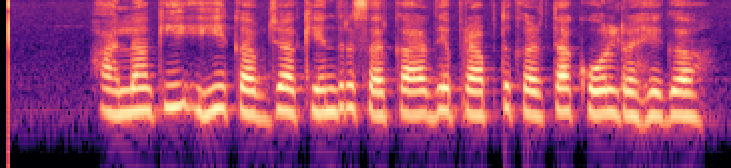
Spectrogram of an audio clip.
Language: Punjabi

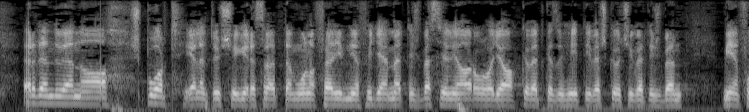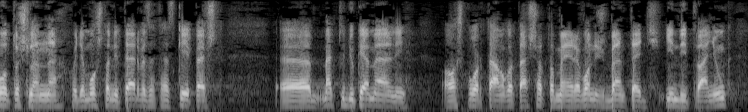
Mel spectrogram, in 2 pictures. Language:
Hungarian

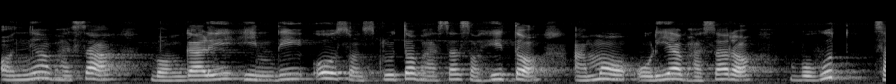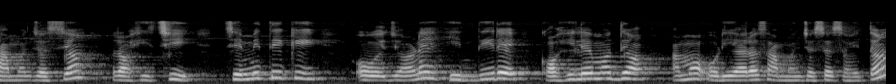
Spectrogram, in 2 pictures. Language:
Odia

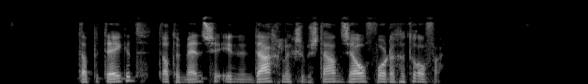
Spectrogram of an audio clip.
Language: Dutch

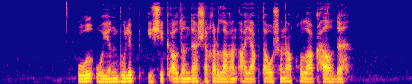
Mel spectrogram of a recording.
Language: Bashkir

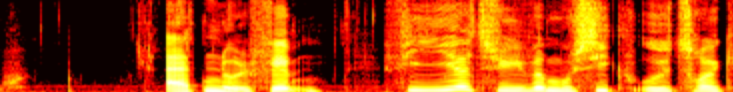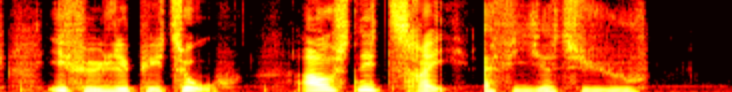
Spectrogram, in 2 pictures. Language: Danish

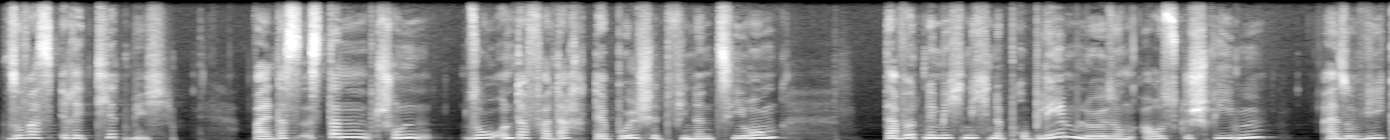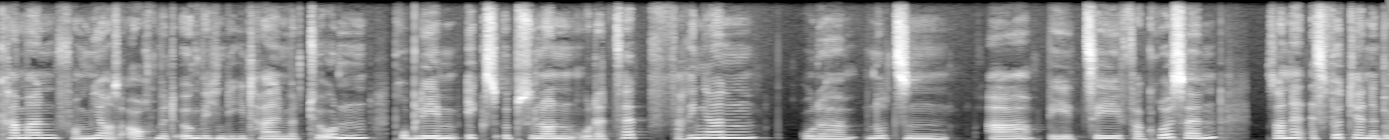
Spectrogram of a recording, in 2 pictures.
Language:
German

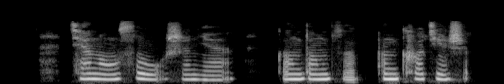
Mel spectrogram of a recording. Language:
Chinese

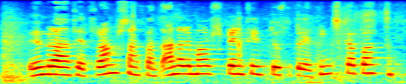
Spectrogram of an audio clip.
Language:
Icelandic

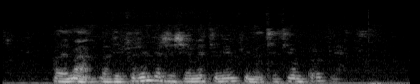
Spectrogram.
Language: Spanish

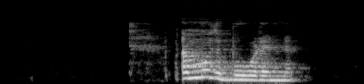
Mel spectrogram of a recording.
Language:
Kabyle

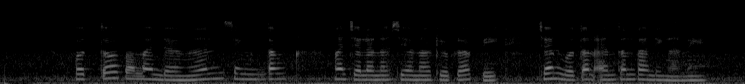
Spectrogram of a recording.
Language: Javanese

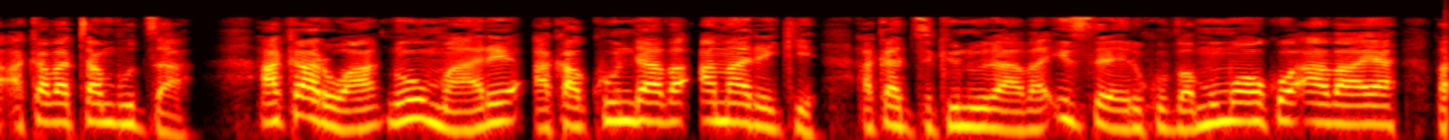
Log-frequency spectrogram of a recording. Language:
Shona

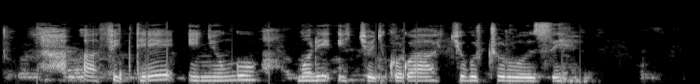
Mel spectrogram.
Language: Kinyarwanda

